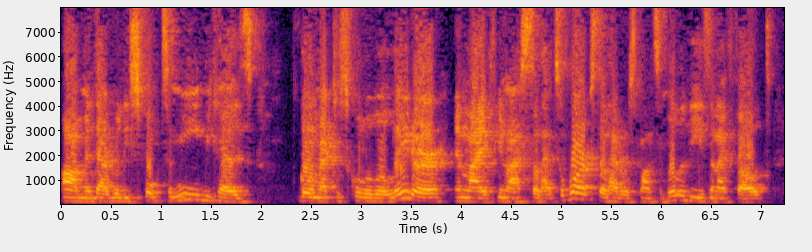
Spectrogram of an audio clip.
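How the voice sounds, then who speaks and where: A chatty woman from Queens tells her story on a student panel in an animated way. Her voice is very low for a woman, and the room gives it a noticeable echo. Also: a little fast. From Queens, New York. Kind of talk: answering panel questions. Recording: echoey room.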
